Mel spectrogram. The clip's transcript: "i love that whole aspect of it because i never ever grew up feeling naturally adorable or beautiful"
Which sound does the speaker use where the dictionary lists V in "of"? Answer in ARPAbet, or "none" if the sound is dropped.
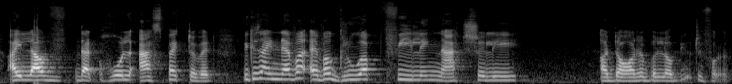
V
